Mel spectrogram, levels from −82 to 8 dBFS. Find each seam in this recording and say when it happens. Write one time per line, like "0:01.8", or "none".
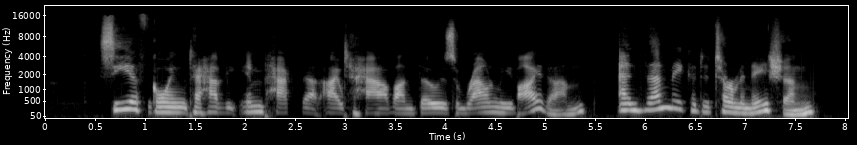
0:01.0
0:03.0
0:04.7
0:05.6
